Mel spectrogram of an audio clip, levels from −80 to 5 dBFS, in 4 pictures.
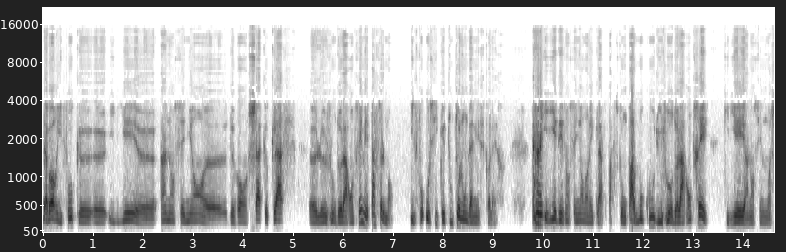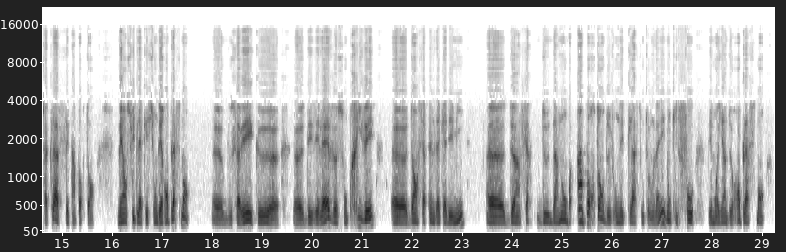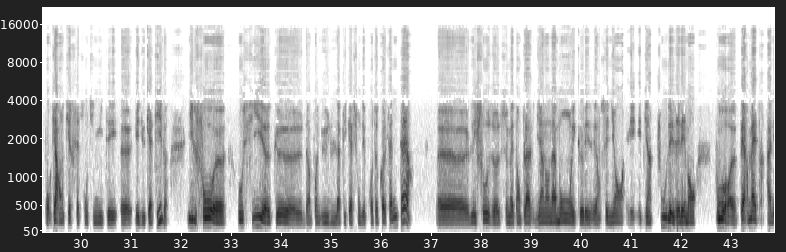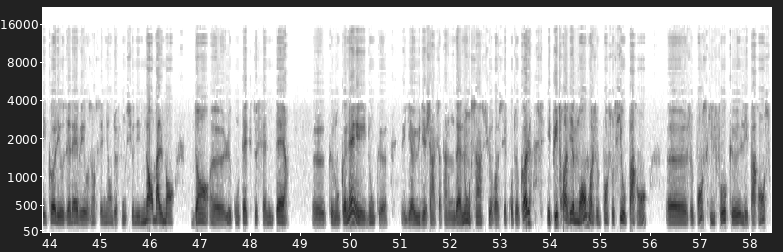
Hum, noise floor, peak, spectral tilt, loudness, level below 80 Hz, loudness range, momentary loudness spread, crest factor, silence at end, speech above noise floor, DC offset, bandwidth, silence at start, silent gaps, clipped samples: none; -45 dBFS; 0 dBFS; -5.5 dB/octave; -18 LUFS; -68 dBFS; 4 LU; 11 LU; 18 dB; 0.05 s; 27 dB; under 0.1%; 16 kHz; 0 s; none; under 0.1%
